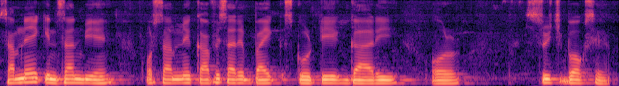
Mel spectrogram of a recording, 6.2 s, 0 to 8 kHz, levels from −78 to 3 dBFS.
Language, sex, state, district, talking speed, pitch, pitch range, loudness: Hindi, male, Arunachal Pradesh, Papum Pare, 155 wpm, 120 Hz, 115-125 Hz, -14 LUFS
